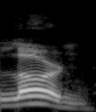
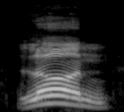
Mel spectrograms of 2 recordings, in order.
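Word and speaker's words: learn: है this wall sound same is the case with लर्न एल ए आर एन लर्न लर्न में भी यही वाला वोल साउंड है तीसरा जो वर्ड है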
